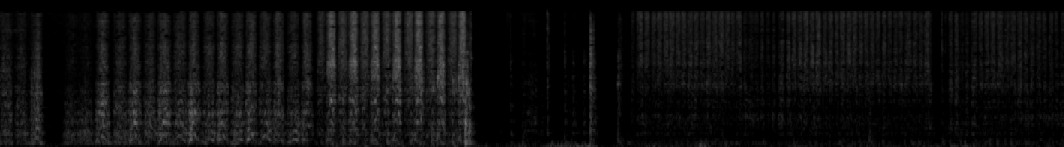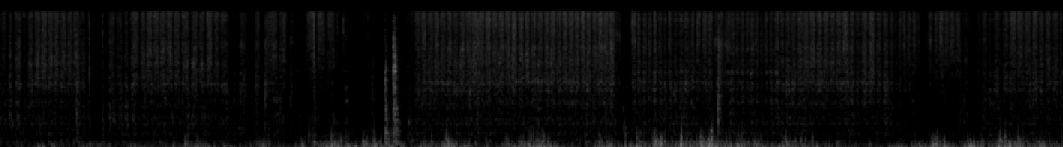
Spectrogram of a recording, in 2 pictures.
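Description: Hand saw cutting wood in quick back-and-forth strokes that stop after about five seconds, followed by steady hand sanding of a wooden soap holder.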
